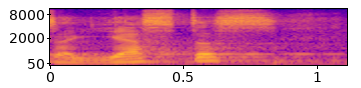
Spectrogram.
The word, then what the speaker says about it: Ayestas: I believe it's Ayestas, A-Y-E-S-T-A-S.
